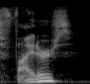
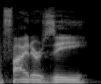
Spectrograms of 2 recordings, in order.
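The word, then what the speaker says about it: FighterZ: It's pronounced fighters, which is crazy. Did we say that? – I refuse to say it like that. – But they're saying the confusion came because of the Z, that people are saying Fighter Z, Fighter Z, or Fighters.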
